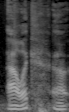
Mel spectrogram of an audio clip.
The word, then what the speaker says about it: Alec: Well, first thing is important to say is my name is Alec, spelled with an X but pronounced with a C, Alec.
